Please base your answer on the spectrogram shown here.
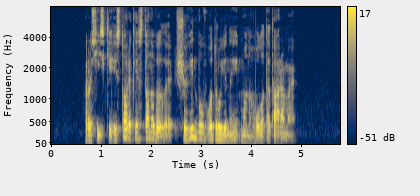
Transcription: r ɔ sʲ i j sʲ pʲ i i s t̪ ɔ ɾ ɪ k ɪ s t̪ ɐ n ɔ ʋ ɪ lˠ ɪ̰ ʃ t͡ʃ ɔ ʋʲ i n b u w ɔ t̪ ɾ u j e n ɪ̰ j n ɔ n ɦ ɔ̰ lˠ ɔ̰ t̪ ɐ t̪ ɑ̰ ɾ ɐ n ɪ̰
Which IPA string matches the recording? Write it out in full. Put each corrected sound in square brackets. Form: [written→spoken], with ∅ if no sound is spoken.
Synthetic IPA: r ɔ sʲ i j sʲ [pʲ→kʲ] i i s t̪ ɔ ɾ ɪ k ɪ s t̪ ɐ n ɔ ʋ ɪ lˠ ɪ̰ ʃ t͡ʃ ɔ ʋʲ i n b u w ɔ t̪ ɾ u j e n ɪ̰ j [n→m] ɔ n ɦ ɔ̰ lˠ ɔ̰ t̪ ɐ t̪ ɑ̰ ɾ ɐ [n→m] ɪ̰

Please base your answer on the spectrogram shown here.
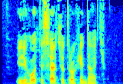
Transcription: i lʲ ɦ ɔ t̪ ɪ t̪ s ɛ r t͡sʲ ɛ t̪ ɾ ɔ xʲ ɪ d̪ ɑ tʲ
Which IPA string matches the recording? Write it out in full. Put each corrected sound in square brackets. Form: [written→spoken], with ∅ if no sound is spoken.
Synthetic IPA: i lʲ ɦ ɔ t̪ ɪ [t̪→∅] s ɛ r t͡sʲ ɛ t̪ ɾ ɔ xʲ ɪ d̪ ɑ tʲ

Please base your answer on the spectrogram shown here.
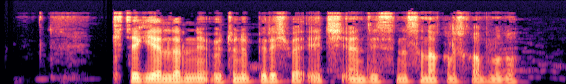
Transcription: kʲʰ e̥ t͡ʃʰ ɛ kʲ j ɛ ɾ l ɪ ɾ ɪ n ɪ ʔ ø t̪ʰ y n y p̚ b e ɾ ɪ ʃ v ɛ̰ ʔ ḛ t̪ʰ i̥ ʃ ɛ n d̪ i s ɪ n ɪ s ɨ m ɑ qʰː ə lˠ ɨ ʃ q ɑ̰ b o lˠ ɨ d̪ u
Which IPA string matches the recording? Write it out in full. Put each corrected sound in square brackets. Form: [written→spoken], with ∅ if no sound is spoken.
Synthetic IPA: kʲʰ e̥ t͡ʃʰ ɛ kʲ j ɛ ɾ l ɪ ɾ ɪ n ɪ ʔ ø t̪ʰ y n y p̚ b e ɾ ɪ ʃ v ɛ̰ ʔ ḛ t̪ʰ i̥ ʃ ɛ n d̪ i s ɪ n ɪ s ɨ [m→n] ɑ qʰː ə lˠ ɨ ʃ q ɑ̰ b o lˠ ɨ d̪ u

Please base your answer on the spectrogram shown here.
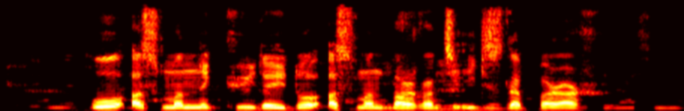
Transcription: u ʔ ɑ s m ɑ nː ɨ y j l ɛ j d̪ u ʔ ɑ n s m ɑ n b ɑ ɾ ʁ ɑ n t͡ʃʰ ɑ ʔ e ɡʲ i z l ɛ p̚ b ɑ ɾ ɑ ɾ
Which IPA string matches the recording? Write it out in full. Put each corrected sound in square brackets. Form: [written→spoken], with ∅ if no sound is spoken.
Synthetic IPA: u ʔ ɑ s m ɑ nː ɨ y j l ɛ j d̪ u ʔ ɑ [n→∅] s m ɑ n b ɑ ɾ ʁ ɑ n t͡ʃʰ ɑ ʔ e ɡʲ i z l ɛ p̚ b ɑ ɾ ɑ ɾ

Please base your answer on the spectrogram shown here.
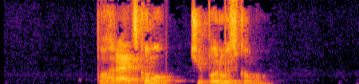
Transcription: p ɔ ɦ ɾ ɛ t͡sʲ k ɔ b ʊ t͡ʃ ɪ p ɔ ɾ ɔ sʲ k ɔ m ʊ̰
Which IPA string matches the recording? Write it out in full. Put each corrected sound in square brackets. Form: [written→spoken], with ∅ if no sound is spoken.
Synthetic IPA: p ɔ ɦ ɾ ɛ t͡sʲ k ɔ [b→m] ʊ t͡ʃ ɪ p ɔ ɾ [ɔ→u] sʲ k ɔ m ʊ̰

